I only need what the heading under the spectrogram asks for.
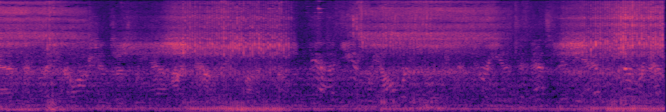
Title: Rebel snoring like a train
